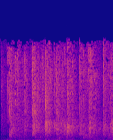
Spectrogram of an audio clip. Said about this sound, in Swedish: Få. Det var få som där applåderade.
